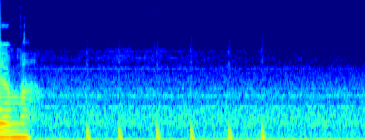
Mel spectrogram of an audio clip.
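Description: Soft footsteps thud steadily on a hard floor.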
